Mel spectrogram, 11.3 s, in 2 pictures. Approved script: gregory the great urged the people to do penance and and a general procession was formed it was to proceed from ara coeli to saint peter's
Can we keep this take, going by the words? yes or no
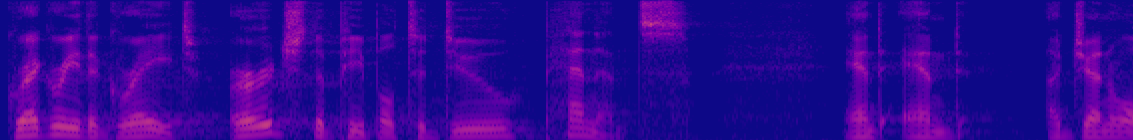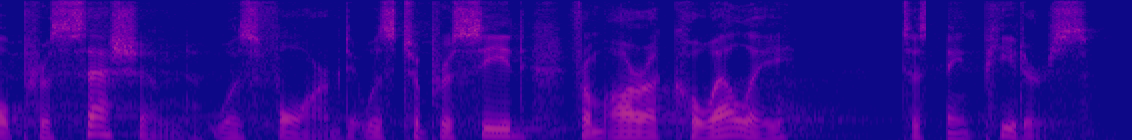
yes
